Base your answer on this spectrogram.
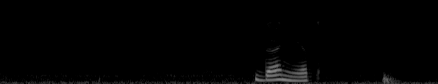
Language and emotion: Russian, neutral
